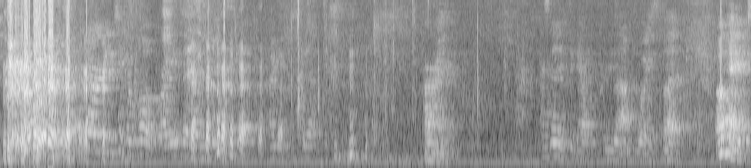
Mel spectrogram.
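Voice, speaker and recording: A woman speaks as a school principal at a public meeting, explaining informally. Her voice sits a little low. She is picked up from a distance in a heavily reverberant room with faint noise. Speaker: elementary school principal presenting. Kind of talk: public meeting presentation with questions. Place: large echoey meeting room.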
